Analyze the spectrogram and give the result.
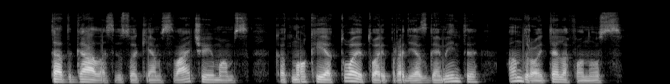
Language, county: Lithuanian, Vilnius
